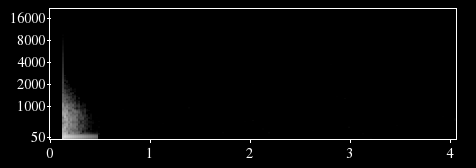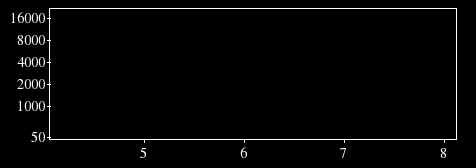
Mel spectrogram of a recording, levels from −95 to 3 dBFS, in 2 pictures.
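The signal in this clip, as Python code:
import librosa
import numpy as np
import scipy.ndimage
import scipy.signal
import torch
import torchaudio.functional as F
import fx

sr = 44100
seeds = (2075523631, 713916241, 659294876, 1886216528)

y = fx.risset_drum(sr, seeds[0], length_s=0.35, hz=82.0, decay_s=0.51, noise_hz=530.0, noise_width_hz=670.0, noise_pct=25)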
